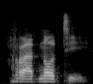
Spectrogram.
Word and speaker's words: Radnoti: Radnoti. You got to roll the R. – Radnoti.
